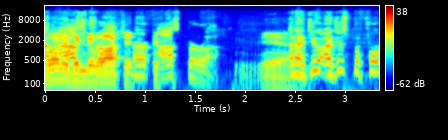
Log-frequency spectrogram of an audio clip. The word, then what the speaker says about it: aspera: And it actually is a short E, so it should be pronounced ad astra per aspera.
